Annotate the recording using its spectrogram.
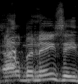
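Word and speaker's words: Albanese: flang names y Anthony I believe you pronounce it albanesi the new Australian prime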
